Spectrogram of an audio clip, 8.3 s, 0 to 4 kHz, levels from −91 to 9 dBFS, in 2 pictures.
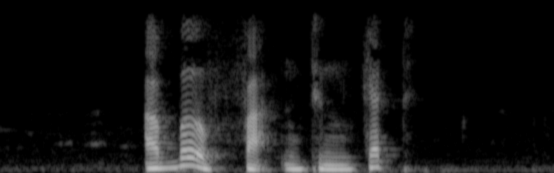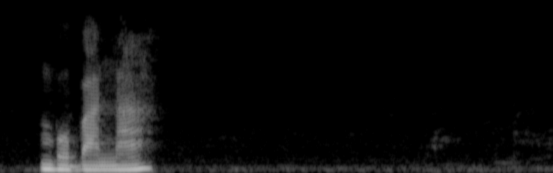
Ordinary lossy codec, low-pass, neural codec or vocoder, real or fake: AAC, 32 kbps; 3.6 kHz; none; real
